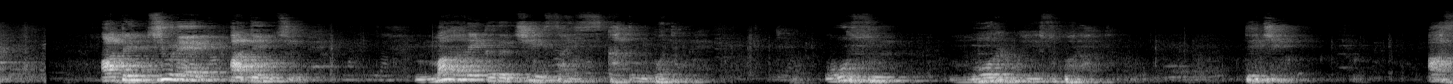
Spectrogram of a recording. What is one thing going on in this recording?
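A young man speaks with animation into a microphone over loudspeakers in a large hall.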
